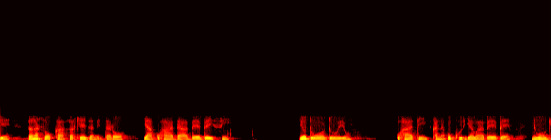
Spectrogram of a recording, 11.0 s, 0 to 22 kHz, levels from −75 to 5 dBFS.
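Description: No faults in the speech; the G.711 telephone coding holds the line band to about 150 Hz to 3.7 kHz, with at most faint codec noise riding under the signal.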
